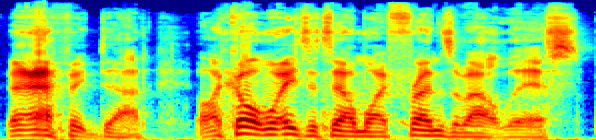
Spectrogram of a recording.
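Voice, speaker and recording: A man's voice: mid-range voice, expressive, moderate pace, vocal fry. A man voicing a sulky, grumbling young adventurer lad in an audiobook. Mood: excited.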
